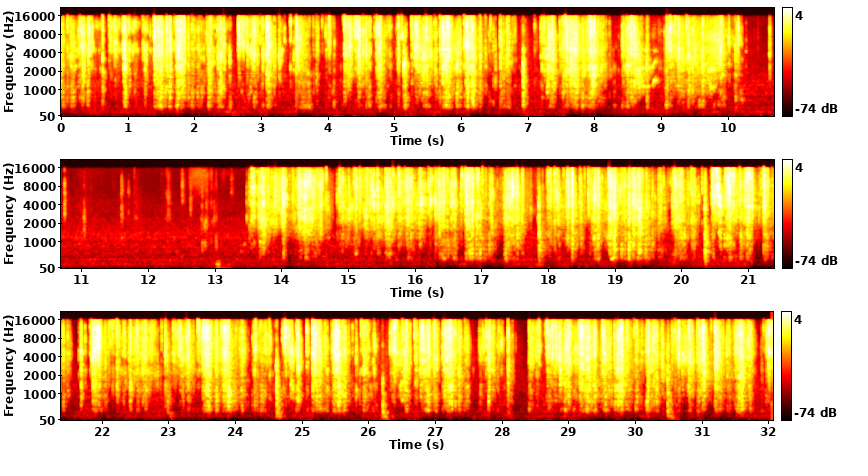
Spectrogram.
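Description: Foil wrappers of Panini Prizm Fast Break basketball card packs crinkling in the hands as the packs are opened, a dense crackle that stops for about three seconds a third of the way through.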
